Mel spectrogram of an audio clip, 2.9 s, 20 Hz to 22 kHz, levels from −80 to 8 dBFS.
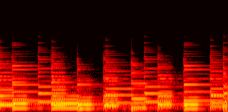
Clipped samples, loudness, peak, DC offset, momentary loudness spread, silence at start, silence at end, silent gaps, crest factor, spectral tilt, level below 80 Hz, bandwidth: under 0.1%; -26 LUFS; -10 dBFS; under 0.1%; 5 LU; 0 s; 0 s; none; 14 dB; -9.5 dB/octave; -58 dBFS; 6.2 kHz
